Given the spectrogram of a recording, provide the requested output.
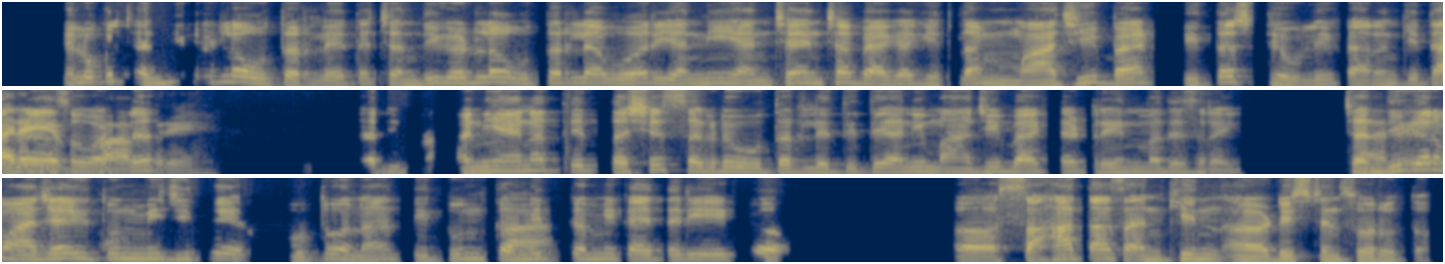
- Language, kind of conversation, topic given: Marathi, podcast, सामान हरवल्यावर तुम्हाला काय अनुभव आला?
- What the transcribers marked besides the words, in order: distorted speech; other background noise; unintelligible speech; static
